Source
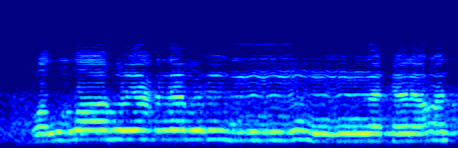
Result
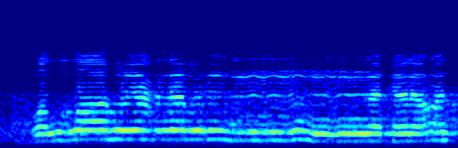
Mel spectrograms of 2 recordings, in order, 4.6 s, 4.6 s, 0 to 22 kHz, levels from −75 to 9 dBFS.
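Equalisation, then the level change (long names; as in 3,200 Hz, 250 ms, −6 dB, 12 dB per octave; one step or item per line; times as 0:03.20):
high-frequency loss of the air 210 metres
high-shelf EQ 4,600 Hz +12 dB
−2.0 dB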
